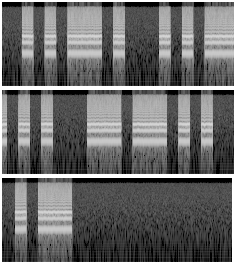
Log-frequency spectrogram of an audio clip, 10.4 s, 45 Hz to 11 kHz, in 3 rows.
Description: Morse code (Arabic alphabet), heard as a buzzer, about 7 wpm. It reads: فهذا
